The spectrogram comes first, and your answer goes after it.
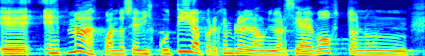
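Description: A woman at medium pitch against a quiet background. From Argentina. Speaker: philosopher; lecturer. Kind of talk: lecture. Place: hall. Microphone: headset.

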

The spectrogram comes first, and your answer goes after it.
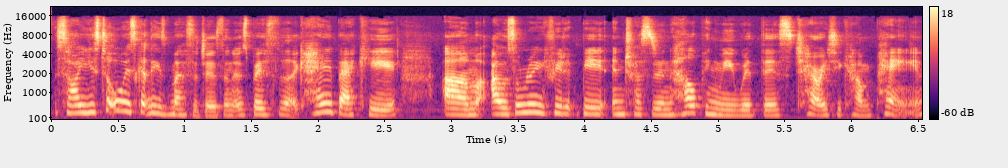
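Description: A woman talks at a very fast pace and a fairly high pitch. Her pitch varies in an ordinary way. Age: 20s. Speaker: YouTuber; video creator. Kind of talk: casual monologue to camera. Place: home room.

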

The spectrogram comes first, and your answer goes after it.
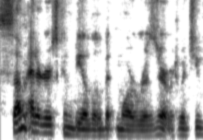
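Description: A man's voice amid quiet surroundings. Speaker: webinar presenter. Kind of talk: lecture. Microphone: webcam.

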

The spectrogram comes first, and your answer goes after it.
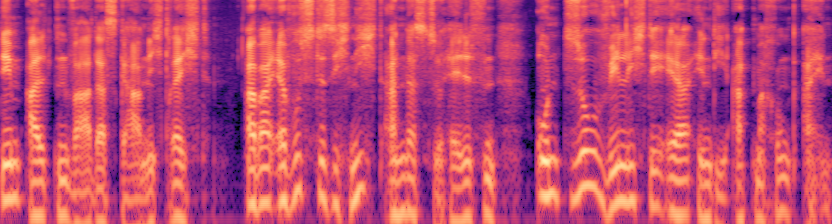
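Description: Over a very clean recording with a silent background, a voice with vocal fry and a gentle, warm tone moves at a very slow pace through very wide pitch swings. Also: man, medium pitch for a man. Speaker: audiobook narrator. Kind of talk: bedtime story reading, calm fairy-tale narration aloud with character voices. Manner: gentle, unhurried storyteller pace, warm and expressive.

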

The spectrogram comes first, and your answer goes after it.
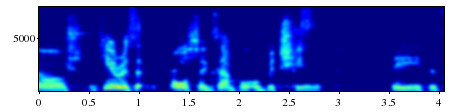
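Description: Recorded dry with no echo against a quiet background, a woman with a Russian accent speaks at fairly low pitch with lively intonation. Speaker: etiquette specialist. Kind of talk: lecture. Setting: video call.

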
